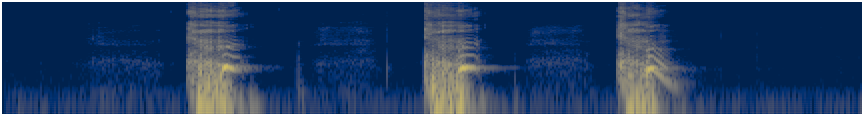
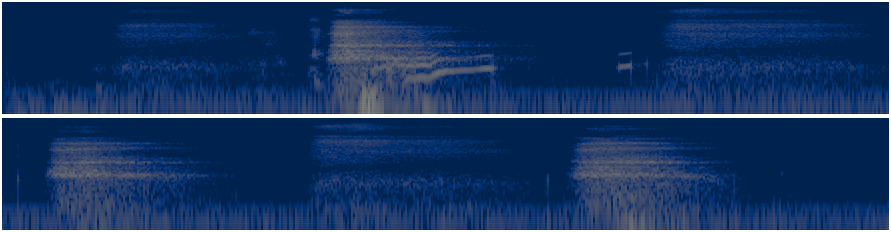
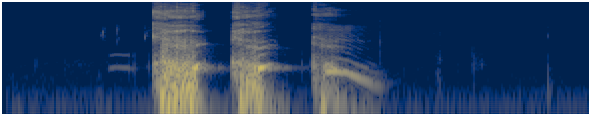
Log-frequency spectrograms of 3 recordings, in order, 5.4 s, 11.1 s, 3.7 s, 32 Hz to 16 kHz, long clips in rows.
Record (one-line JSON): {"three_cough_length": "5.4 s", "three_cough_amplitude": 27518, "three_cough_signal_mean_std_ratio": 0.31, "exhalation_length": "11.1 s", "exhalation_amplitude": 1320, "exhalation_signal_mean_std_ratio": 0.49, "cough_length": "3.7 s", "cough_amplitude": 21712, "cough_signal_mean_std_ratio": 0.35, "survey_phase": "beta (2021-08-13 to 2022-03-07)", "age": "18-44", "gender": "Female", "wearing_mask": "Yes", "symptom_cough_any": true, "symptom_runny_or_blocked_nose": true, "smoker_status": "Ex-smoker", "respiratory_condition_asthma": false, "respiratory_condition_other": false, "recruitment_source": "REACT", "submission_delay": "1 day", "covid_test_result": "Negative", "covid_test_method": "RT-qPCR", "influenza_a_test_result": "Unknown/Void", "influenza_b_test_result": "Unknown/Void"}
